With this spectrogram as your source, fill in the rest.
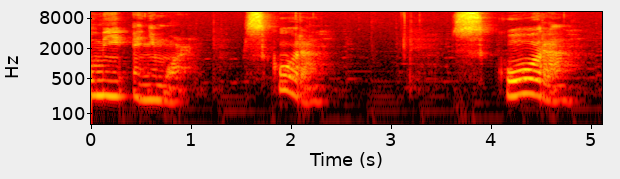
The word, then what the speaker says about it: Скоро: So here we have O, which is stressed, and we are not allowed to change it. We still will pronounce it as O. And we have O, which is not stressed, so we will pronounce it as A.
